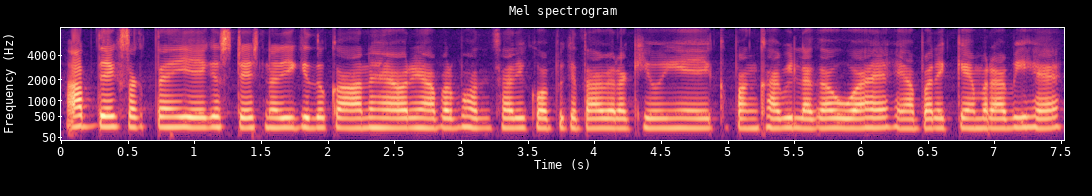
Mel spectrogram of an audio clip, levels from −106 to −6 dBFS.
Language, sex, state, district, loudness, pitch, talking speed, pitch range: Hindi, female, Madhya Pradesh, Bhopal, -16 LUFS, 225 Hz, 255 wpm, 220-235 Hz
